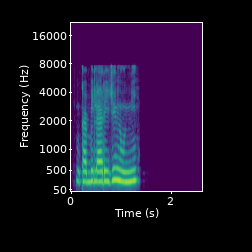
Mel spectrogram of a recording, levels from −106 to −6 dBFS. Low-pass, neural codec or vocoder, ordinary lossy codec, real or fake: none; codec, 16 kHz, 8 kbps, FunCodec, trained on Chinese and English, 25 frames a second; none; fake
